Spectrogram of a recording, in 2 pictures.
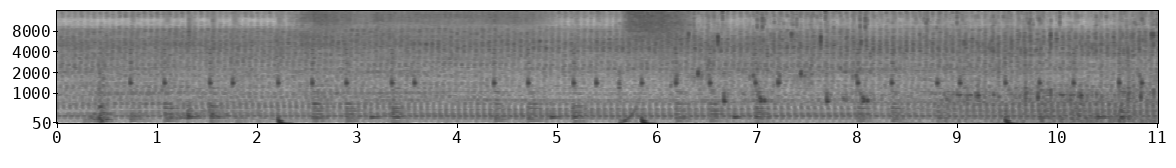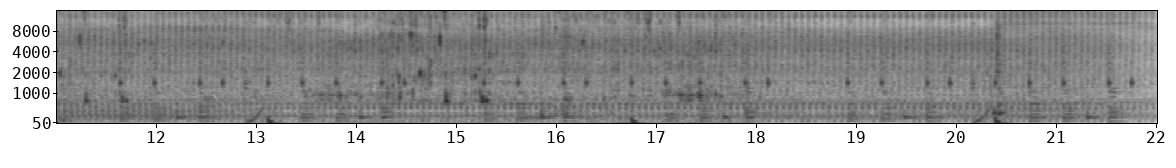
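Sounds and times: steady mechanical hum: 0:00.0 - 0:21.6
liquid trickling into a bucket: 0:05.6 - 0:18.1.

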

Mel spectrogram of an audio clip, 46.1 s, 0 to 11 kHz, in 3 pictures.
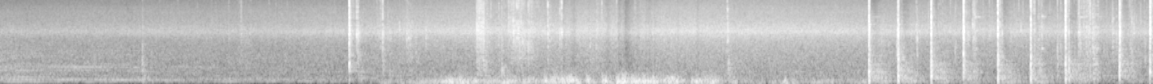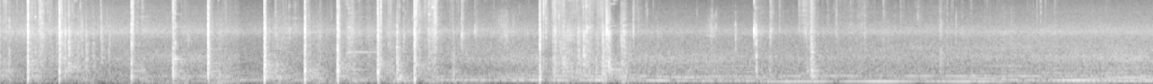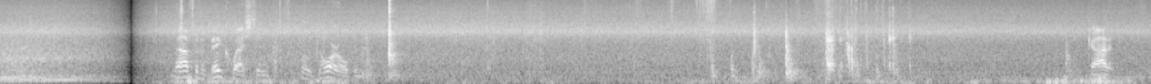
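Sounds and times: hammer striking glass: 0:11.6 - 0:21.4.

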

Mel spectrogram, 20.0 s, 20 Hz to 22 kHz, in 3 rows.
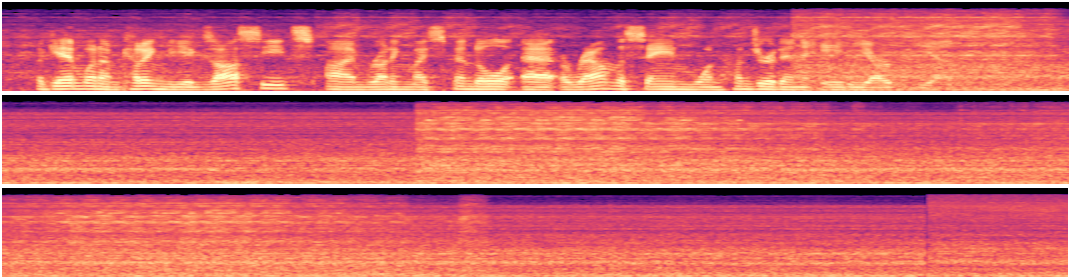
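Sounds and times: valve seat cutter scraping: 0:00.0 - 0:06.7, 0:09.2 - 0:16.4.

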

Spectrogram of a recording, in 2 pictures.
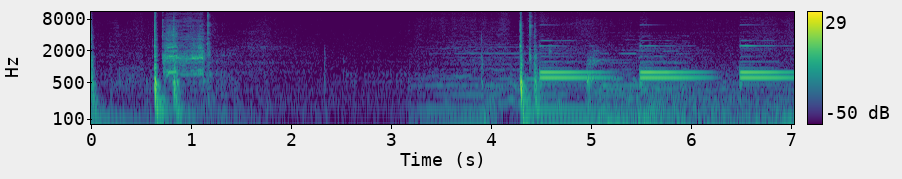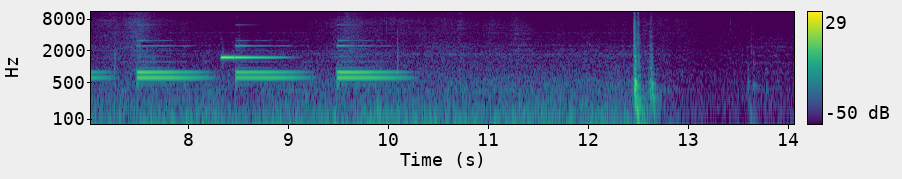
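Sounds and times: high single beep: 0:04.4 - 0:10.3
two-note warning chime: 0:04.4 - 0:10.3.

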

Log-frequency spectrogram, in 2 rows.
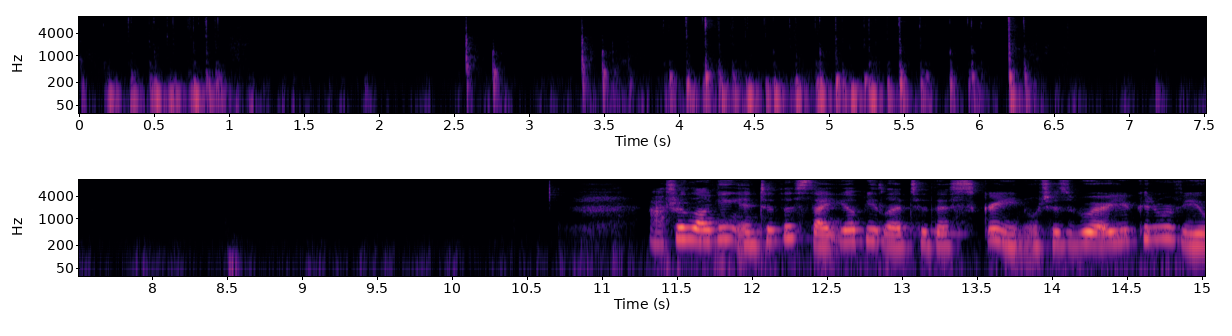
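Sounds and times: typing on computer keyboard: 0:00.0 - 0:01.0, 0:03.4 - 0:06.4.

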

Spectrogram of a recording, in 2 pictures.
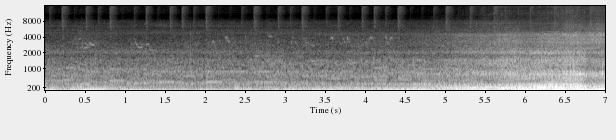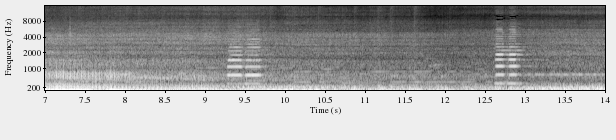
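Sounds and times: car engine driving past: 0:00.0 - 0:14.0
car horn toot: 0:09.2 - 0:10.0, 0:12.6 - 0:13.3.

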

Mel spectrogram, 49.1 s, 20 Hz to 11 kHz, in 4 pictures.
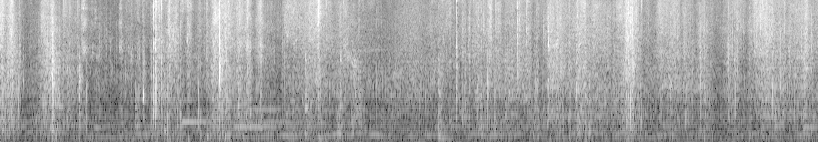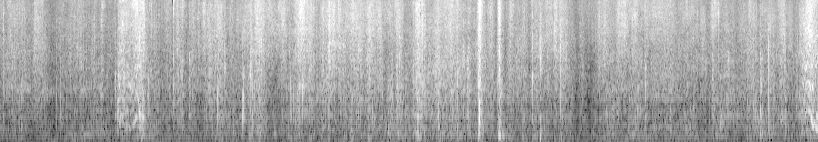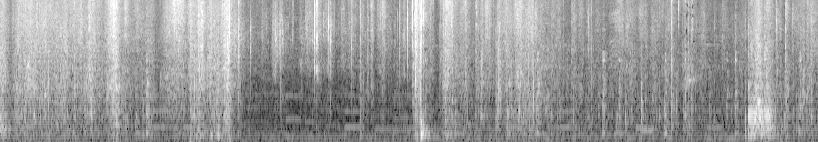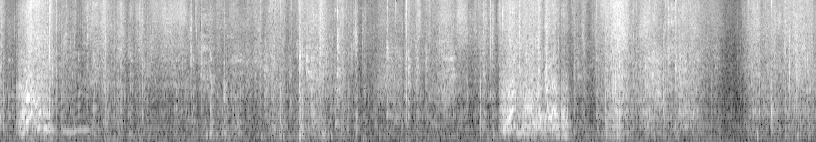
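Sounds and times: background music: 0:00.0 - 0:49.0
zippers pulled open and shut: 0:13.6 - 0:20.0, 0:22.7 - 0:26.9, 0:35.6 - 0:39.1, 0:40.1 - 0:49.0.

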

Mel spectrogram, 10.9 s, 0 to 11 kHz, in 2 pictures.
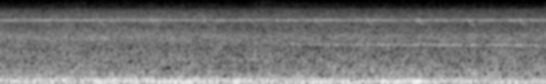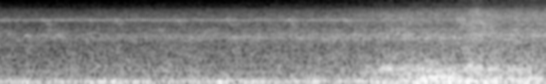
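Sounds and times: insect drone: 0:00.0 - 0:10.9
low rumble: 0:08.9 - 0:10.9.

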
